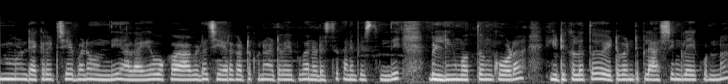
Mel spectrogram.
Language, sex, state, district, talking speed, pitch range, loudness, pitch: Telugu, female, Andhra Pradesh, Visakhapatnam, 175 wpm, 220-235 Hz, -15 LUFS, 225 Hz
